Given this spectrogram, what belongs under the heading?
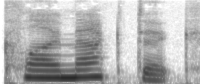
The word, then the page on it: climactic: British English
